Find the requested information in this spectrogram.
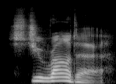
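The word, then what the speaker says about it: Stiùireadair: Anyway, S-T-I accented U I-R-E-A-D-A-I-R, pronounced Sturada.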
